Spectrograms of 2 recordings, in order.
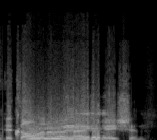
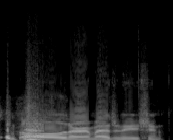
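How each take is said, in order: First: High, sing-song take; high mock voice. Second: Said in the usual way. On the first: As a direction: say it up high, playfully. Repeats line, first take high.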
